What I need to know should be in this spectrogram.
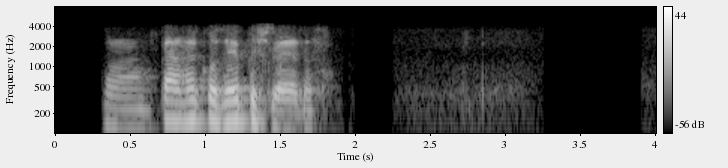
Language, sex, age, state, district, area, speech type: Dogri, male, 18-30, Jammu and Kashmir, Reasi, rural, conversation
